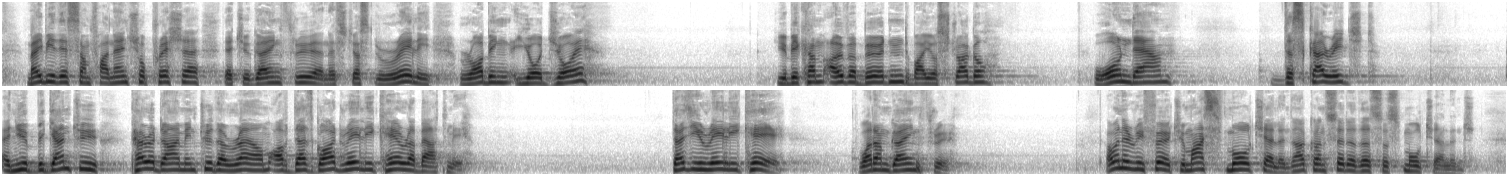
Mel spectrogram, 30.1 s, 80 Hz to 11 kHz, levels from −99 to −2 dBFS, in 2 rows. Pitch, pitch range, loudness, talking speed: 190 Hz, 175-205 Hz, -19 LUFS, 125 wpm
